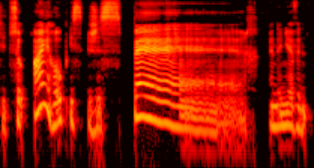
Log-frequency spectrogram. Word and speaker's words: espérer: So if you have an accent, you see, from the bottom going up, then you pronounce it like E. If it's going down like here, you call it E. You pronounce it E.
